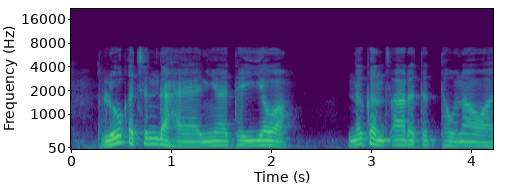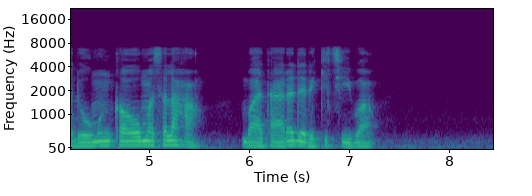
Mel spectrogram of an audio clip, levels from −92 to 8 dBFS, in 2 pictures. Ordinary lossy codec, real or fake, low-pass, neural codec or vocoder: none; real; 7.2 kHz; none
